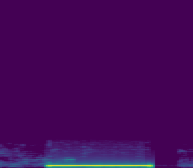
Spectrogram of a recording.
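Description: Telephone busy tone after a dropped call: one steady, loud, mid-pitched beep lasting about a second, then a brief silence and the faint start of the next beep.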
